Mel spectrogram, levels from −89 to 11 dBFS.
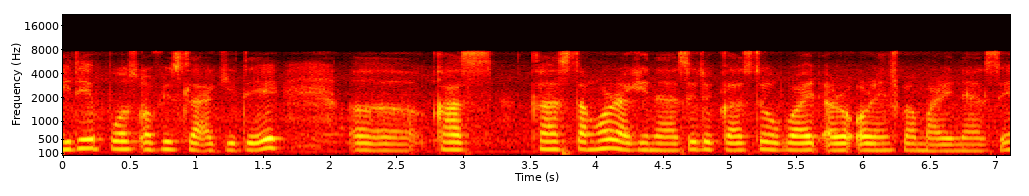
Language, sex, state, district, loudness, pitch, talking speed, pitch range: Nagamese, male, Nagaland, Kohima, -20 LUFS, 200 Hz, 175 wpm, 190-215 Hz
